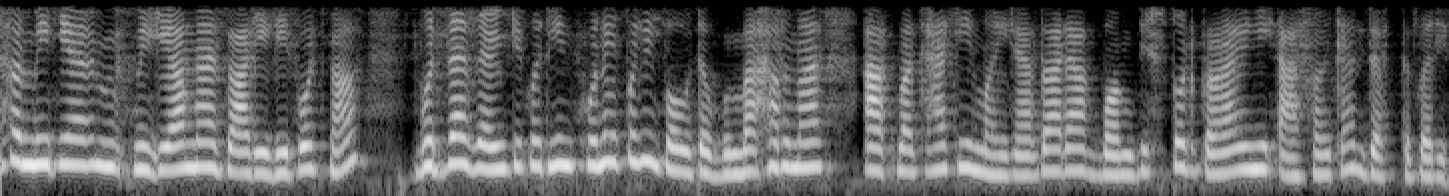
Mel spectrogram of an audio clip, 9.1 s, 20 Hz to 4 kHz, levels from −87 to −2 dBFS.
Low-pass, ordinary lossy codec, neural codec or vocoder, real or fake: 3.6 kHz; none; codec, 16 kHz, 1 kbps, FunCodec, trained on LibriTTS, 50 frames a second; fake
